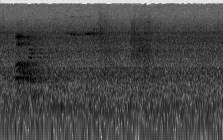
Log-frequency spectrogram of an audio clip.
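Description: Steady, even room noise of a large indoor hall, with one short word called out by a person near the start and a faint high squeak a couple of seconds in.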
